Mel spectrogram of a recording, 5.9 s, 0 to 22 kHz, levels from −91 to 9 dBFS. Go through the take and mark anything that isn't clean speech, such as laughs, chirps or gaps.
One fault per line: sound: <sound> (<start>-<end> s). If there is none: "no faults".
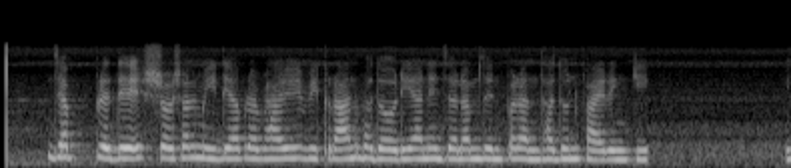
no faults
